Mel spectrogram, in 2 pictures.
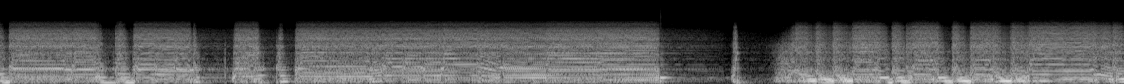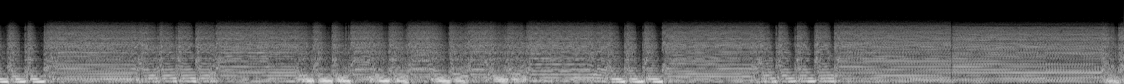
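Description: Distorted electric guitar played through a Kemper Profiling Amp on profiles of Diezel amplifiers, first the Herbert, then the VH4's third channel. The playing stops briefly about seven seconds in, then the riff resumes.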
